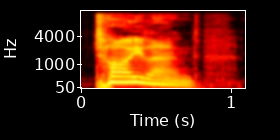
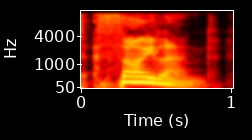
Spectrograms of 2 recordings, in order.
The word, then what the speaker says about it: Thailand: It's Thailand, not Thailand. I used to say Thailand. I could never understand why people would giggle at me. It's Thailand.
